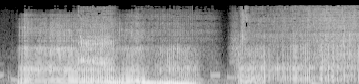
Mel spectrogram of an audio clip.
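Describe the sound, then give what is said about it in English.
Snoring rumbles as a loud, rough, low rasping snore that swells toward the middle and cuts off briefly, then resumes as a softer, steady rasping stretch. “is snoring bad for your health?”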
